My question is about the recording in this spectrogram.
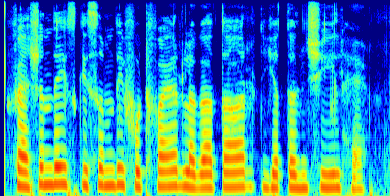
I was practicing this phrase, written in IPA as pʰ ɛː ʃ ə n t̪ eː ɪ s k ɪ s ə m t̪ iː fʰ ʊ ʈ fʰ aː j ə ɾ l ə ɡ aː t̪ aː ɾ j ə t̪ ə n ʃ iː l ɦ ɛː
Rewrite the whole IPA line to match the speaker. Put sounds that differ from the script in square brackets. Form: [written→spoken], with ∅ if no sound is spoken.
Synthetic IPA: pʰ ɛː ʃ ə n [t̪→d̪] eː ɪ s k ɪ s ə m [t̪→d̪] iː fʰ ʊ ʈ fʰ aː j ə ɾ l ə ɡ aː t̪ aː ɾ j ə t̪ ə n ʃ iː l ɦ ɛː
